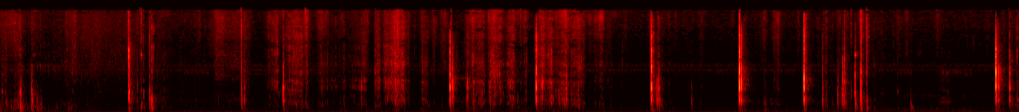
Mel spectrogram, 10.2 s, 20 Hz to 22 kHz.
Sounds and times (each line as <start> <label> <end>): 7.4 dropping them on softball sized rocks 8.8
9.9 dropping them on softball sized rocks 10.1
